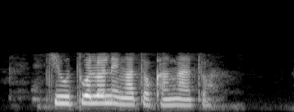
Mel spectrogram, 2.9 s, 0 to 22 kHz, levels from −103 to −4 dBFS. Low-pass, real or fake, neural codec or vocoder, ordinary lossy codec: 3.6 kHz; real; none; none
